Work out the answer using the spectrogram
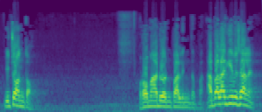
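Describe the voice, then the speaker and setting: A man preaching a Ramadan sermon in a mosque, acting out inner thoughts with lively "oh" asides. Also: on the high side, normal speed. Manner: lively, acts out inner dialogue with many "oh" asides.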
